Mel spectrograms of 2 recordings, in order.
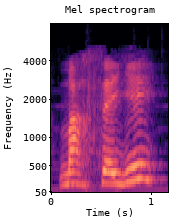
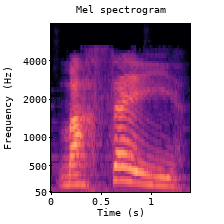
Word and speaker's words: Marseille: grande commune de france fait marseille pas marseillais non marseille marseille il y a à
